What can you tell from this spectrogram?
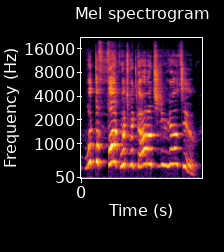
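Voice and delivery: high, loud disbelieving squeal; shocked outburst. Retold or imitated. Telling his roommate, shrieking in disbelief. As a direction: squeal in total disbelief at the price.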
